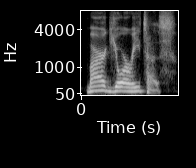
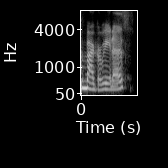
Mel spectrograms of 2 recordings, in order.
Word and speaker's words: margarita: serves three dollar and i have to say this the way cliff says it marguritas hungary and a three dollar picture of margaritas right but he says it like it's and i'll spell it the way he says it is m a r g y o u r i t a s marg urritas i'm like i've never heard it enunciated that way before and i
